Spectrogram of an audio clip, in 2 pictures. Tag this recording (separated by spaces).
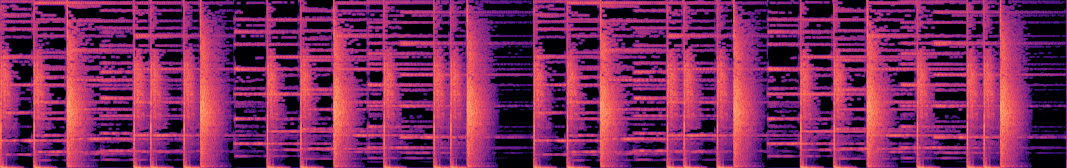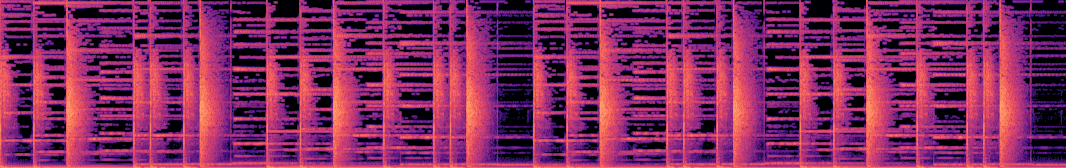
drum beat rap kick decent Hip-Hop music bells bass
